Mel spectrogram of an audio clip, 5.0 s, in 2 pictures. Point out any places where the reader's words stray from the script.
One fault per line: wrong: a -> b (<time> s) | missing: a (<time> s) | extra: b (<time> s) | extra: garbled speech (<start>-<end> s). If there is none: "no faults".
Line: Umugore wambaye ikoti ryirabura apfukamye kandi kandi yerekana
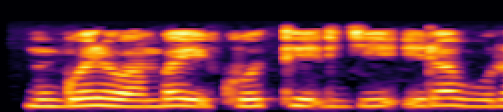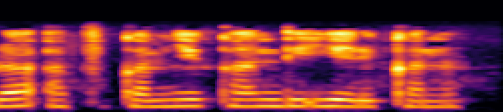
missing: kandi (4.0 s)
